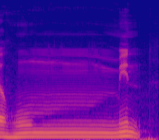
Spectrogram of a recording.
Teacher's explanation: یہاں میم ساکن کا ادغام ہے، غنہ کریں گے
